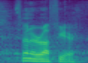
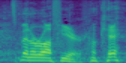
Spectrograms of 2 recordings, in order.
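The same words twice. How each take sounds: First: Said in the usual way. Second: Laughing through the words at his own joke. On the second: Real, not acted. Pastor laughing to congregation about edited photo, laughing. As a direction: chuckle it out to the congregation.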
